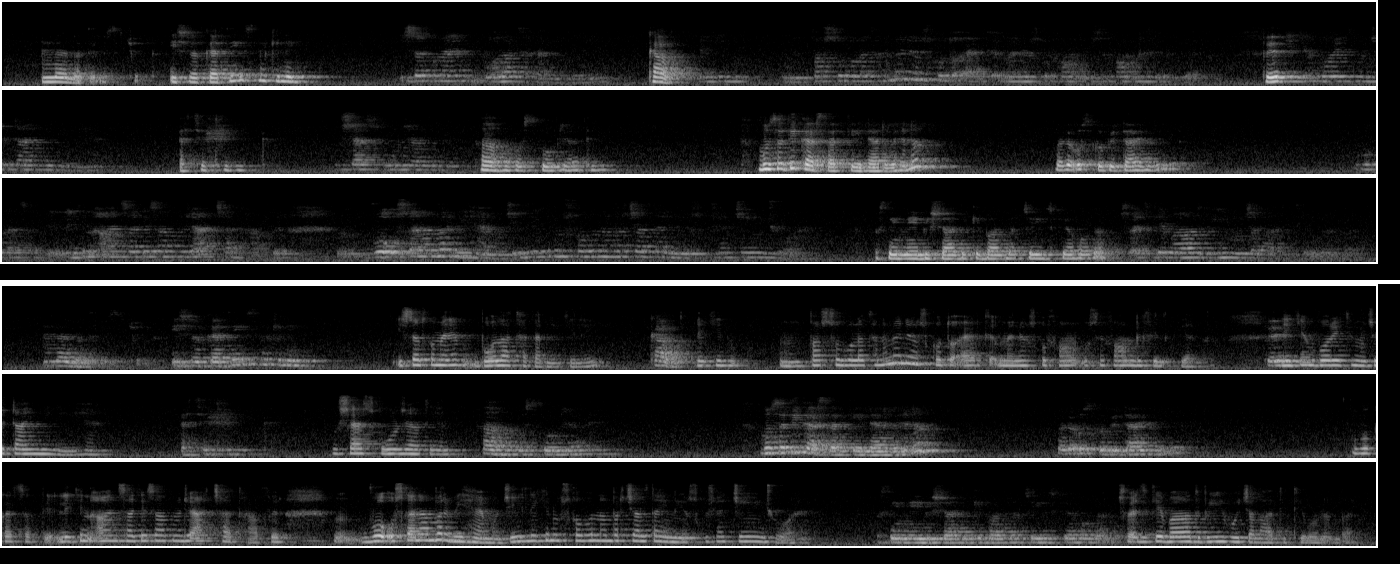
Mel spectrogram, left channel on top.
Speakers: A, on the left (about 80°); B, on the right (about 85°).
A: نہ نہ تمس سے چ عشرت کرتی ہے اس میں کہ نہیں
B: عشرت کو میں نے بولا تھا کرنے کے لئے
A: کب
B: لیکن پرسوں بولا تھا نا میں نے اس کو تو ایڈ میں نے اس کو فم اس نے فارام بھی فل کیا تھا
A: پھر
B: یہ کیا بول مجھے ٹائم ہی نہیں ہے
A: اچھا ٹھیک
B: وہ شاید اسکول جاتا
A: ہاں ہاں وہ اسکول جاتی ہے مصدی کر سکتی ہے گھر میں ہے نا مگر اس کو بھی ٹائم نر
B: وو وو کر سکتے لیکین، آن ساتھ کے ساتھ مجھے اچھا تھا پھر ووکا نمبر بھی ہے مجھے لیکین اسے وو وو نمبر چلتا ہے، وہ اسکو، شا چینج ہوا ہے
A: اس نے میں بھی شادی کے بعد میں چینج کیا ہوگا
B: چھج کے بعد ت بھی وہ چلاتی تھی وہ نمبر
